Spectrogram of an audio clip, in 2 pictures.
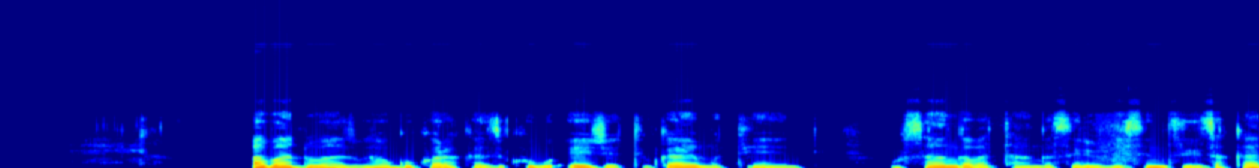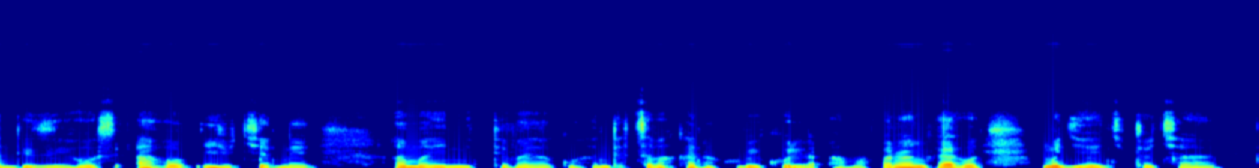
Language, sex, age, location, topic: Kinyarwanda, female, 36-49, Huye, health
